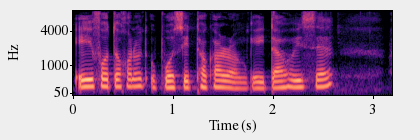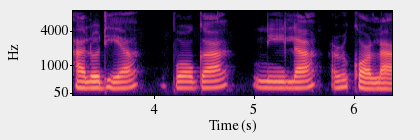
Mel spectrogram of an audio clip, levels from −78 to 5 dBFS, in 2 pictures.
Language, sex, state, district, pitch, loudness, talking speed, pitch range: Assamese, female, Assam, Kamrup Metropolitan, 185 Hz, -16 LUFS, 120 wpm, 180-210 Hz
